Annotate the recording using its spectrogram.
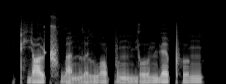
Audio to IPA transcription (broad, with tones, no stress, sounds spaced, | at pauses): pʰ j ɑ˥˩ ʊ̯ ʈ͡ʂʰ w a̰˨˩ n l ɤ˦ l w ɔ˧˥ p ʊ̰˨˩ ŋ n̪ j o˧˥ ʊ̯ n̪ ɥ ɛ˥˩ pʰ ʊ˥ ŋ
